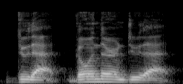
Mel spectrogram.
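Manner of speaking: ordinary talk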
